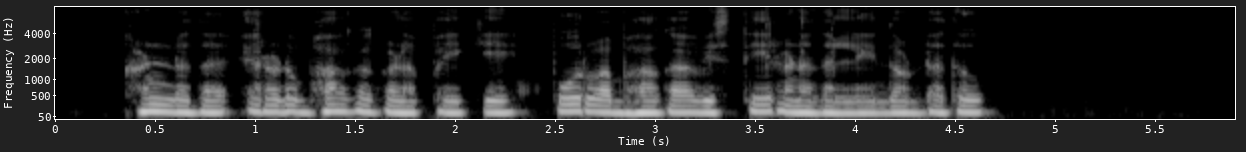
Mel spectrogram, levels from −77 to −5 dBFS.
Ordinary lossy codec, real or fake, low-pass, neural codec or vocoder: none; real; none; none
